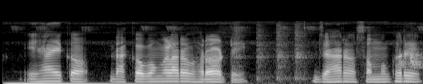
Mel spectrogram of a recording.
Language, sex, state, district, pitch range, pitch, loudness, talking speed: Odia, male, Odisha, Khordha, 120-135 Hz, 130 Hz, -17 LUFS, 125 wpm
